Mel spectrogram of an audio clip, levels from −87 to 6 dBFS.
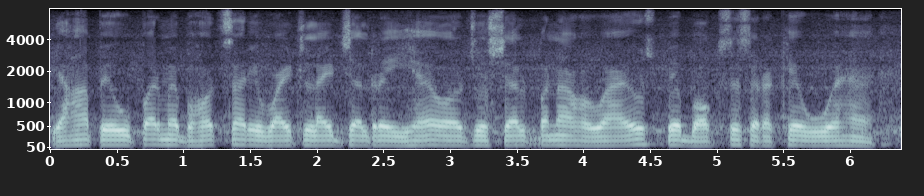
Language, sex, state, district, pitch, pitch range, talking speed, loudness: Hindi, male, Jharkhand, Garhwa, 100 Hz, 95-105 Hz, 215 wpm, -14 LUFS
